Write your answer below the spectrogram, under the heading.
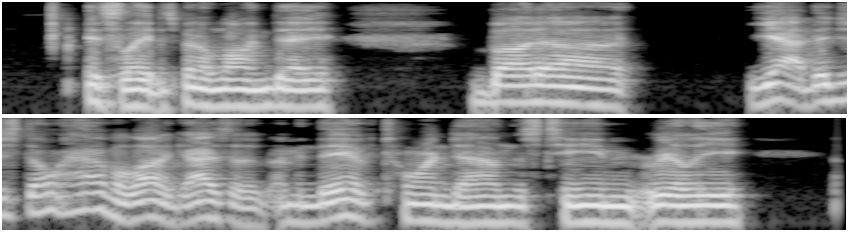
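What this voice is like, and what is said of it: Hoarse, fading voice. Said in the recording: “I'm losing my voice a little bit here”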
